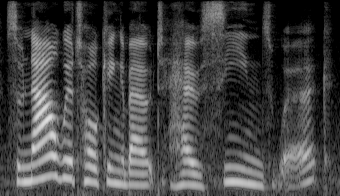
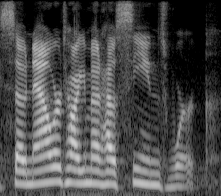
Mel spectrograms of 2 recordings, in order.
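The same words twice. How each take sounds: First: It is spoken in a British accent. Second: It is spoken without a British accent.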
